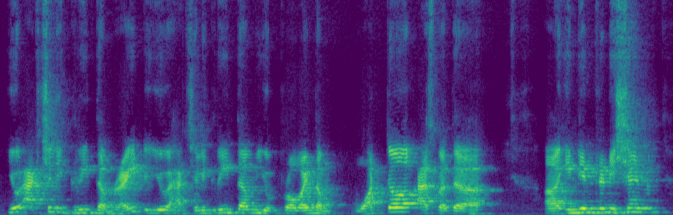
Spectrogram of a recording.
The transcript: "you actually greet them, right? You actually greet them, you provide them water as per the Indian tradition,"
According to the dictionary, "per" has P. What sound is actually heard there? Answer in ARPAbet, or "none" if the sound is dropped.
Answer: F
